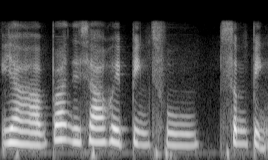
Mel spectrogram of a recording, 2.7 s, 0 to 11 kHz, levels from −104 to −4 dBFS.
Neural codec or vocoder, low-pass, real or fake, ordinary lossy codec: none; 7.2 kHz; real; none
